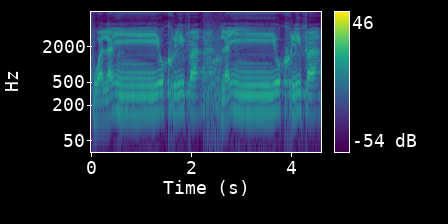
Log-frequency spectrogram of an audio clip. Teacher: Nah, itu ya-nya bertasdid itu. Tapi ditahan dulu 2 harokat. Kenapa? Karena ada nun mati.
